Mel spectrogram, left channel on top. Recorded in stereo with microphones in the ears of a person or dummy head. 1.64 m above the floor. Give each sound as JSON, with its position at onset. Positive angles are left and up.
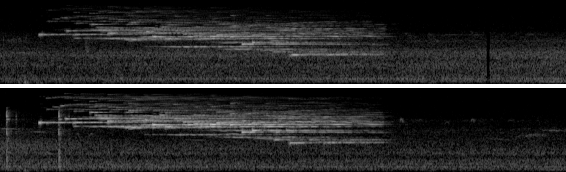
{"t": 0.4, "sound": "a chime", "side_deg": -30, "distance_m": 9.5}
